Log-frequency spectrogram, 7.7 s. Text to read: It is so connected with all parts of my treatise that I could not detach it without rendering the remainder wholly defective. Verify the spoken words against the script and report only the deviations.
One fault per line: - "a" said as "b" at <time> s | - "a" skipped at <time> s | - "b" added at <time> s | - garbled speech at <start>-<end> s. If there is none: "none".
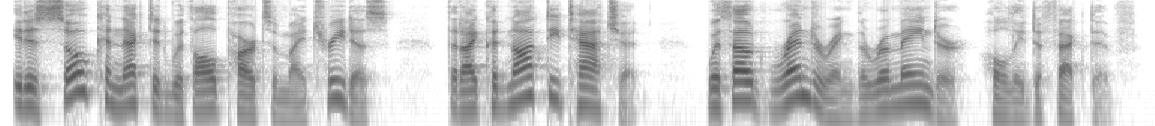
none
